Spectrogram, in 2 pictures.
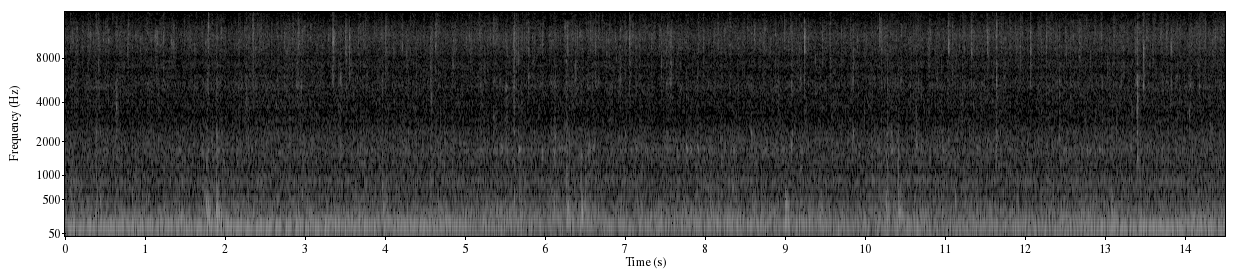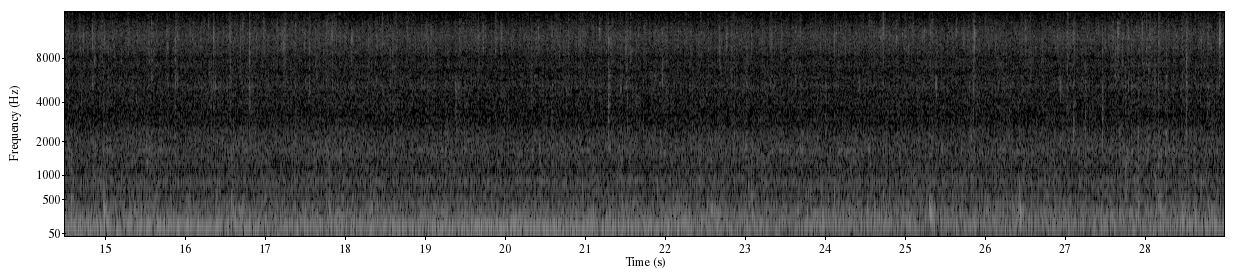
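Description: Steady rain with scattered drops ticking, over a low, even rumble.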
